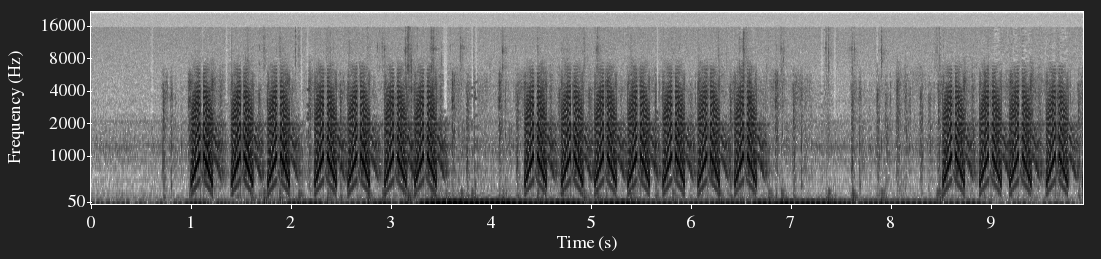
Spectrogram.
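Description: A game character chomps rapidly in a quick, repeating beeping rhythm.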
